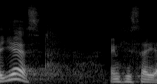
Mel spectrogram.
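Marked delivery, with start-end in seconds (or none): 0.0-0.4 a high, pleased yes; proud yes. Retold or imitated. To the stranger admiring his Corvette, a proud high yes. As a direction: answer like you own the place.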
